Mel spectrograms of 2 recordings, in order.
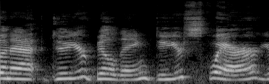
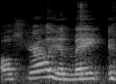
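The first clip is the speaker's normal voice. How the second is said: fake, put-on Australian accent; 3 dB quieter than usual. Greeting a viewer hailing from Australia: put-on Australian accent. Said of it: "That's my uh, Australian accent".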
